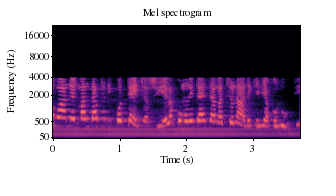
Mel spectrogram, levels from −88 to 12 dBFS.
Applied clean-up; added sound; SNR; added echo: classical method log-MMSE.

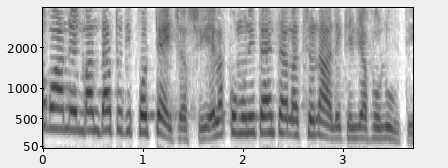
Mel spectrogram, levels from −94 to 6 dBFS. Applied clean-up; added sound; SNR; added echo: neural mask model Resemble Enhance denoiser.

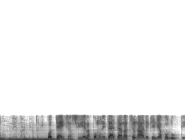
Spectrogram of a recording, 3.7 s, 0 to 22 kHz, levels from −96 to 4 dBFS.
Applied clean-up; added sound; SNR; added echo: neural mask model DeepFilterNet 3.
